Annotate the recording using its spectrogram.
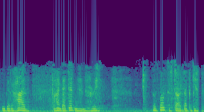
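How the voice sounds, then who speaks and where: Woman playing an urgent young secretary, quick speech. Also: on the low side, natural voice. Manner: pleading, urgent, dramatic. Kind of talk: old-time radio suspense acting. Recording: muffled, noisy vintage radio recording.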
